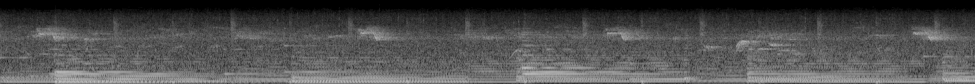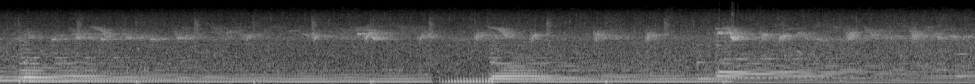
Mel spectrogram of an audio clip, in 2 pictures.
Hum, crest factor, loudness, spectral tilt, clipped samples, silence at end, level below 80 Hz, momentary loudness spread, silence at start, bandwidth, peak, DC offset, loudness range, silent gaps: none; 14 dB; -22 LUFS; -4.5 dB/octave; under 0.1%; 0 s; -54 dBFS; 6 LU; 0 s; 16 kHz; -8 dBFS; under 0.1%; 2 LU; none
